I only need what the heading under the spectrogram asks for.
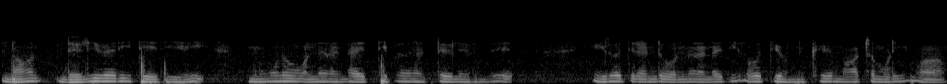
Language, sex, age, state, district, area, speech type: Tamil, male, 18-30, Tamil Nadu, Mayiladuthurai, urban, read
